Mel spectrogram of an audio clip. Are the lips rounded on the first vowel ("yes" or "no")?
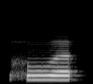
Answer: yes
